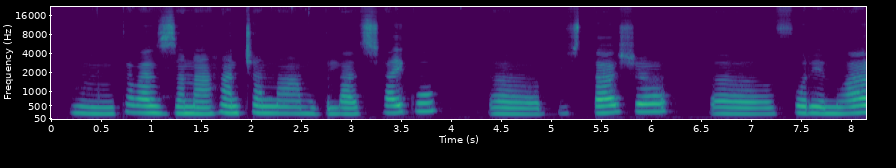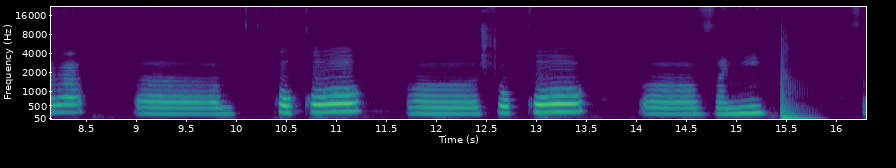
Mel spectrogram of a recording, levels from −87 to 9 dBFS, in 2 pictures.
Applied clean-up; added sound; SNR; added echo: none; Bass drum; 7 dB; none.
